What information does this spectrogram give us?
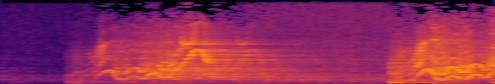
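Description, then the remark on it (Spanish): Whale song: long, wavering tonal calls that swoop up and down in pitch with bright overtones and an echoey wash, followed by a louder second phrase. No voices. “Esta es la voz de las ballenas en el rincón de los niños, porque hoy vamos a hablar de ballenas.”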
